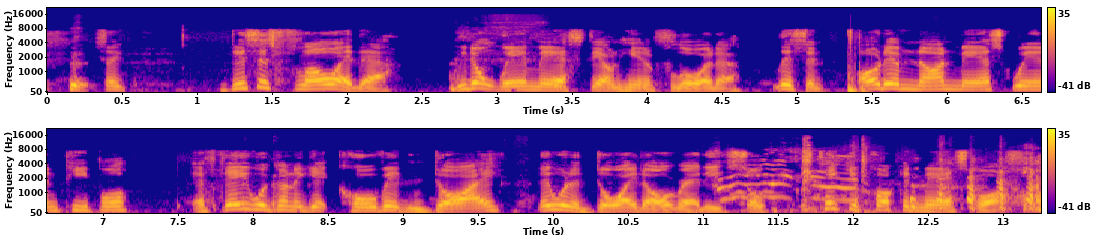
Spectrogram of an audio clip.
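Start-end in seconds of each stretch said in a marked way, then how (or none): 1.2-13.1 put-on Boston accent, laid on thick, pitched up. Quoting a bartender from Boston in a story, imitating a Boston accent. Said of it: "Do the Boston accent now".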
